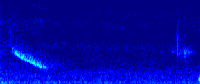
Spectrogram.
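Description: A single short high chirp gliding down in pitch, then near silence for the rest of the moment.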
